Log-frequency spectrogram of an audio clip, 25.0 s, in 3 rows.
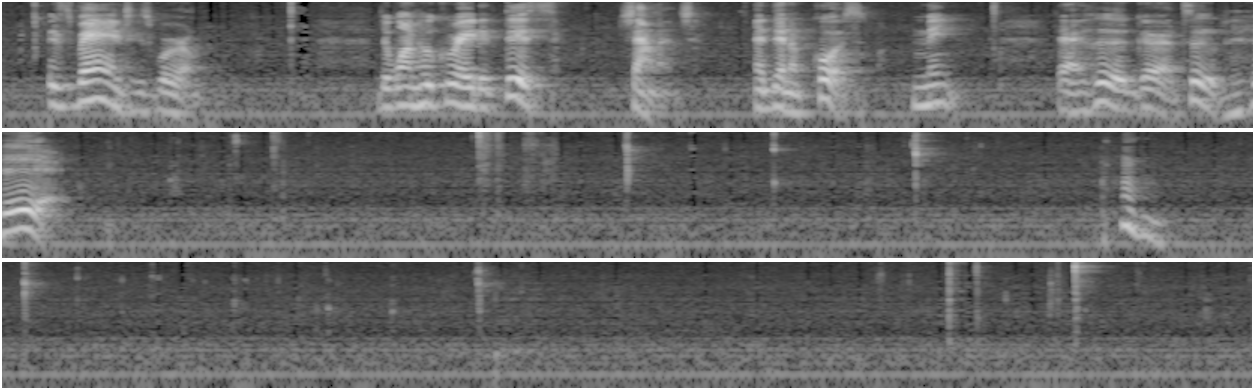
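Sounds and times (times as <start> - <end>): person humming mmm: 15.7 - 16.2.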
